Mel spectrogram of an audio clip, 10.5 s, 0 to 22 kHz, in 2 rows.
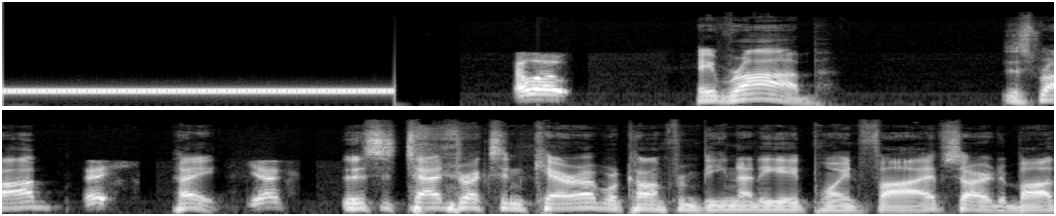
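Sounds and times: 
telephone dial tone: 0.0s - 2.0s
speech: 3.5s - 4.2s, 5.0s - 10.5s.

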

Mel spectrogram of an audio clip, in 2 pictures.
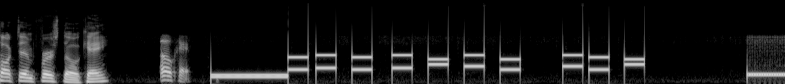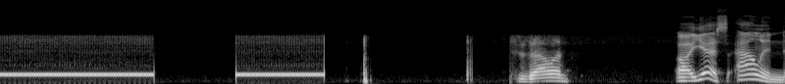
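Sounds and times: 
speech: 0.0s - 2.0s, 13.0s - 13.6s, 14.6s - 15.6s
telephone dial tone: 2.1s - 6.5s, 7.5s - 9.4s, 10.2s - 11.1s.

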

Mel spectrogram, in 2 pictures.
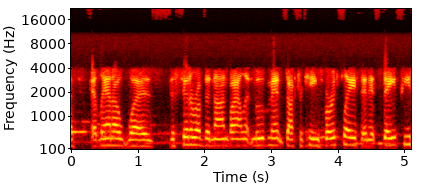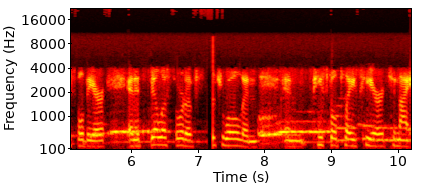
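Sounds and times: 
person singing long sustained notes outdoors: 0.0s - 2.3s, 3.6s - 7.2s, 7.9s - 10.2s
speech: 0.0s - 10.2s.

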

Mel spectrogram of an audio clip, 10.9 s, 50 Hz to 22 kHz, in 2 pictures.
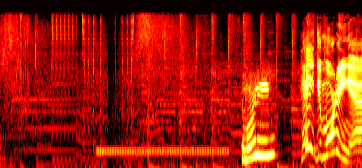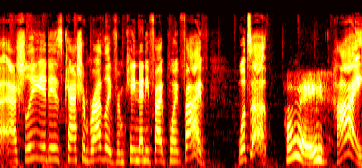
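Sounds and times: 
telephone dialing tones: 1.4s - 3.5s
steady loud phone tone: 1.4s - 4.0s
speech: 3.6s - 10.8s.

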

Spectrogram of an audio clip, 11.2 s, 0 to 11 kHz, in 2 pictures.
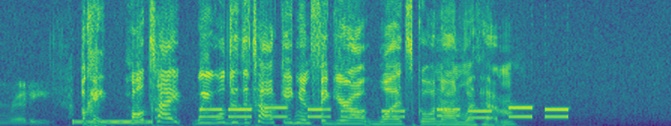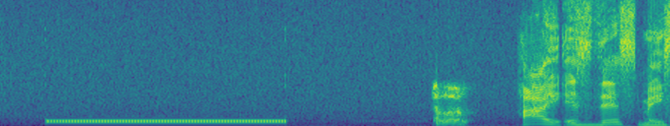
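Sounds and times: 
speech: 0.1s - 4.5s, 9.3s - 11.1s
electronic telephone ringing tone on the line: 0.6s - 4.8s, 6.0s - 8.0s.

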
